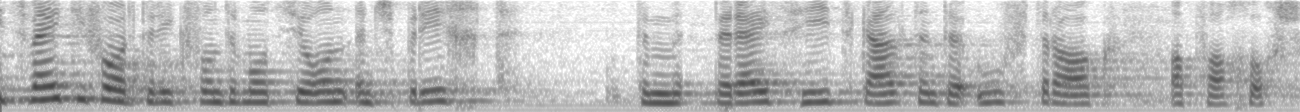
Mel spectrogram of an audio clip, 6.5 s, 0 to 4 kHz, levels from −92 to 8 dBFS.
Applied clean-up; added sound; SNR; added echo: none; none; none; none.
